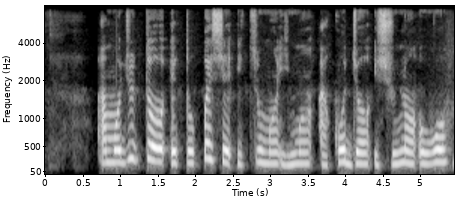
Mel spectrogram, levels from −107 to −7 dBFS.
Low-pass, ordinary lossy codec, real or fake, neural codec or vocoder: 7.2 kHz; none; real; none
